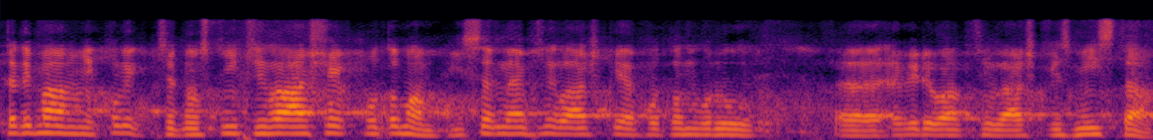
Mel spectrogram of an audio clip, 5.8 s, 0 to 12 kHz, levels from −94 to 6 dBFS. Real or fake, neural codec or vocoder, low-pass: fake; codec, 16 kHz, 2 kbps, FreqCodec, smaller model; 7.2 kHz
